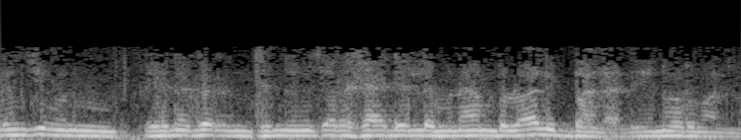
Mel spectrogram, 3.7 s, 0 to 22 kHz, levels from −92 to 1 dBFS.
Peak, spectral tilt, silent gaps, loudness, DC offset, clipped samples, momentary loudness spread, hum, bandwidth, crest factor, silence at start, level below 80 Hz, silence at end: -10 dBFS; -9 dB/octave; none; -21 LUFS; under 0.1%; under 0.1%; 3 LU; none; 5.6 kHz; 10 dB; 0 s; -40 dBFS; 0 s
